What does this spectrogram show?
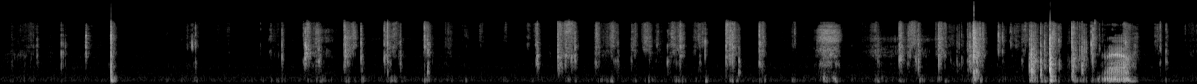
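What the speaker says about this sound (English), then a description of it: "I'm going to go ahead and pull the 6 tarot cards, and then I'm going to pull clarifiers as I go." Tarot cards shuffled and pulled from a deck by hand, a long run of close, crisp riffling snaps and slides in quick irregular bursts, with no talk over them.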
